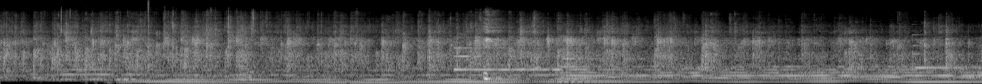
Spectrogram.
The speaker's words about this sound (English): Clap your hands and begin to pray right now.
